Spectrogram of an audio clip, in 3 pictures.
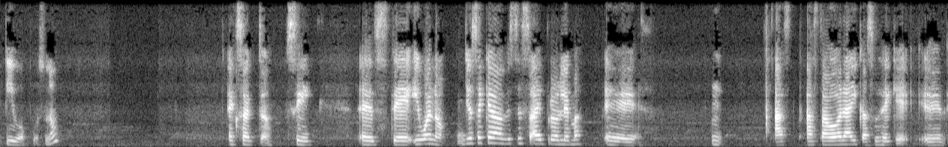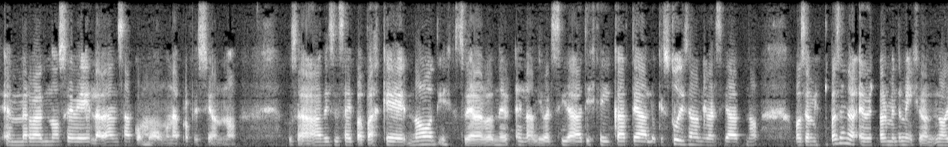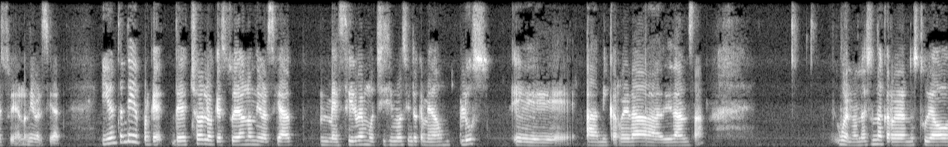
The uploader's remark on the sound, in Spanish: el audio del Instagram Live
